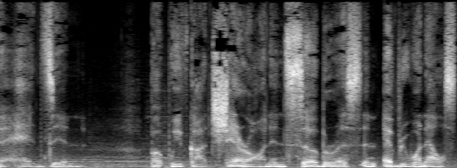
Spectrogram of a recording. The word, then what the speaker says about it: Charon: I think it's supposed to be pronounced Charon, at least as far as I've heard. Because it's based off the, obviously, the thing that, the entity that navigates the River Styx.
